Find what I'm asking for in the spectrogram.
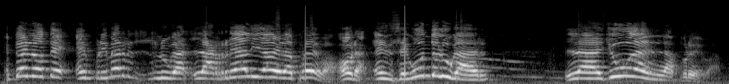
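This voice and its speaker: A male pastor preaches in a high voice and tells the story in a lively, animated way. He often breaks off to ask the congregation questions, and the recording sounds dull and lo-fi. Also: measured pace. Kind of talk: sermon.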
